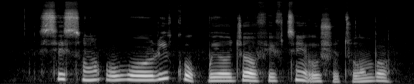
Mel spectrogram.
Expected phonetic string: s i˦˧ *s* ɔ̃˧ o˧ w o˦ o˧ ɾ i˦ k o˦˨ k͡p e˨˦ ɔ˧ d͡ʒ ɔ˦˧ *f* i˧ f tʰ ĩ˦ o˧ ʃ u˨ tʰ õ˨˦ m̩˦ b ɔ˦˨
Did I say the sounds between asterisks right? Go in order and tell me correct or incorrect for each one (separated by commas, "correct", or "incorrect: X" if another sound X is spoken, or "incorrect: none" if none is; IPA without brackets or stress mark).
correct, correct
